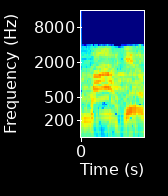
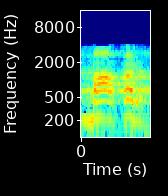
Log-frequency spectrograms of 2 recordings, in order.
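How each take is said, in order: First: The last syllable has an 'i' vowel. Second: The last syllable has an 'a' vowel. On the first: It is the common mistaken pronunciation. The speaker calls it wrong. "غالب اکثریت باہر بولتی ہے، یہ غلط العوام ہے" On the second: It is the original pronunciation meaning outside. The speaker calls it right. "اصل تلفظ باہر"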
